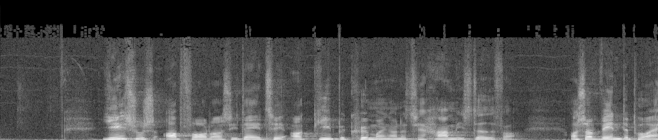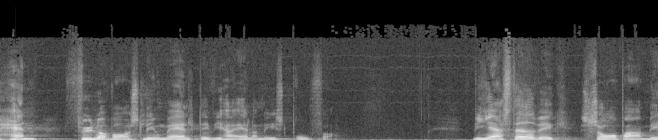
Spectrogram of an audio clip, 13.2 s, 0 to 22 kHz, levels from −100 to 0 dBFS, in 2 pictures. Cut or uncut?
uncut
